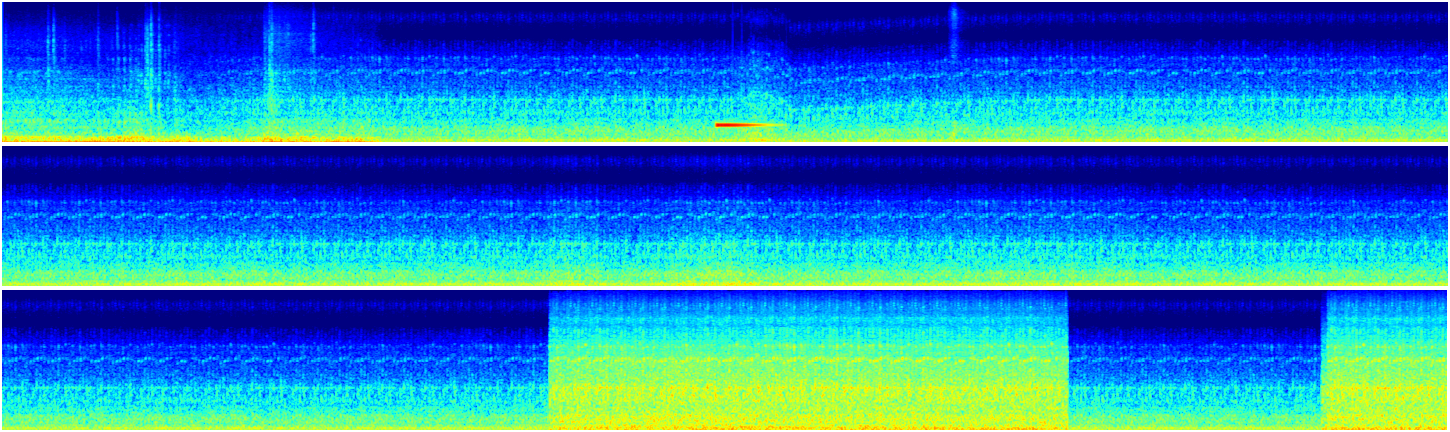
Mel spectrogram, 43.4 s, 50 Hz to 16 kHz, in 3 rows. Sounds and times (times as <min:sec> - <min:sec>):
Vehicle: 0:00.0 - 0:43.3.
